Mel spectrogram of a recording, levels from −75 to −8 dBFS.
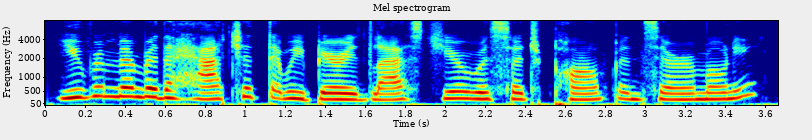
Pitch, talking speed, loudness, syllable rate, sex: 240 Hz, 230 wpm, -16 LUFS, 6.0 syllables/s, female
